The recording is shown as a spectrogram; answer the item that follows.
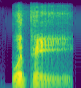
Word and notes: whoopee: British English

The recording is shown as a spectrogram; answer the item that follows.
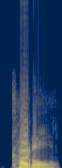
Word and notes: cuttle: American English

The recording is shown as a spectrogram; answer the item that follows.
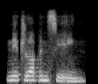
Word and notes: nitrobenzene: Indian

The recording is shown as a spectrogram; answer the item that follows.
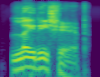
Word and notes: ladyship: British English

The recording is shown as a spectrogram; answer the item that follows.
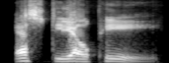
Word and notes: SDLP: American English

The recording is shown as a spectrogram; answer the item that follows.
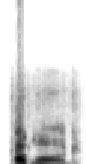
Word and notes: putlog: American English

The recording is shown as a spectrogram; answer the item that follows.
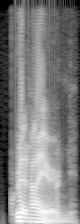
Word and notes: gridiron: American English

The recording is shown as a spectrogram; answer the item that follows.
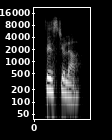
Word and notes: fistula: Indian

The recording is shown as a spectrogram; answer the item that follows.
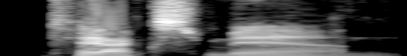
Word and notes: taxman: American English

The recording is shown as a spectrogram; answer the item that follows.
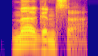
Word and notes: merganser: British English

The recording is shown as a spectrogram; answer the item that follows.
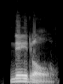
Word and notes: natal: American English

